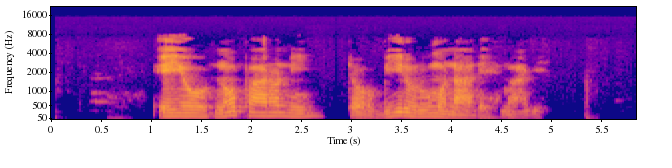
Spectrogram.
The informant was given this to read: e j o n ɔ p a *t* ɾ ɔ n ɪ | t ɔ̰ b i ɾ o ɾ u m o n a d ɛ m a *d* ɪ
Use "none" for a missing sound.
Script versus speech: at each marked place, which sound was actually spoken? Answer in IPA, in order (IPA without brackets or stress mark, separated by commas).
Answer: none, ɡ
